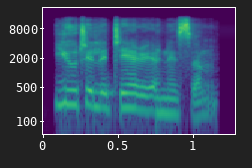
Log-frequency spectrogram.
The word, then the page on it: utilitarianism: Indian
